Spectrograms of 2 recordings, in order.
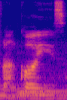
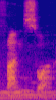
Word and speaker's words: François: And for the record, it is neither pronounced Francois or Francisco or Francisco, not even San Francisco, it is Francois.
